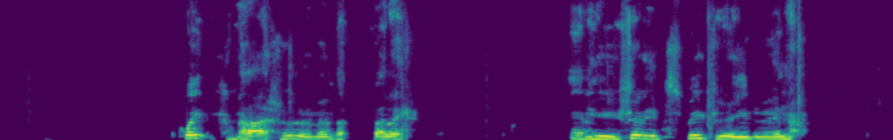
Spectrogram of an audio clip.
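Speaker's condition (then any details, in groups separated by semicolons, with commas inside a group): Parkinson's disease; young onset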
